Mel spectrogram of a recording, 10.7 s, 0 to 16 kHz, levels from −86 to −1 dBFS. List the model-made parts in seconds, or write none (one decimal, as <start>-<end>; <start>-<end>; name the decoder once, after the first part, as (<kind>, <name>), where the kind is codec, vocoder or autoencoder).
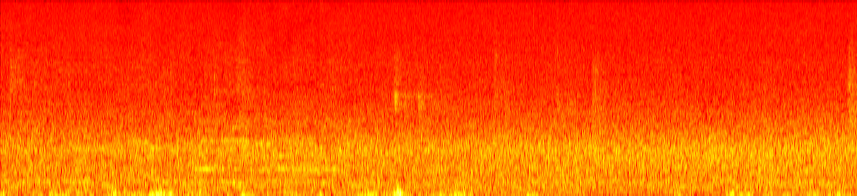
0.8-2.2 (codec, SNAC); 2.8-4.4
